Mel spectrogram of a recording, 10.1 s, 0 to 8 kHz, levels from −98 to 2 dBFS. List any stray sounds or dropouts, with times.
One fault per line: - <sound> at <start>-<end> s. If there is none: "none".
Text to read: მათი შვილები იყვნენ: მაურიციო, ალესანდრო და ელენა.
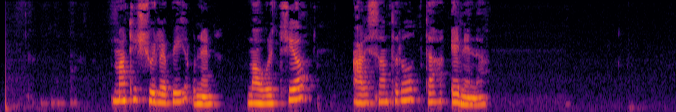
none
